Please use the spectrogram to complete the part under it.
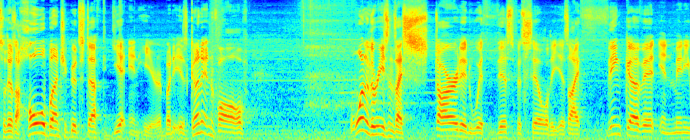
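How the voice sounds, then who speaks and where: A man hosts a let's play in a somewhat low voice. He explains things casually and thinks aloud in a rambling way, over faint background noise. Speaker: gamer, let's play host. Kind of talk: casual gameplay commentary.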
